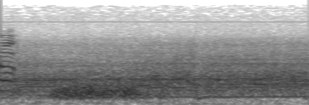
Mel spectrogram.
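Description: Rally car engine heard from inside the cockpit, running at steady revs under way on the stage, its note edging up after about a second. A brief low rumble comes about half a second in, over the road noise.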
